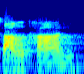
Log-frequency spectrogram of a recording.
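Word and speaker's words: saṅkhāra: For example, in Thailand most often sankara just means the body. People Thai people speak of sankara or sankan in the Thai pronunciation.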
